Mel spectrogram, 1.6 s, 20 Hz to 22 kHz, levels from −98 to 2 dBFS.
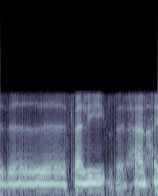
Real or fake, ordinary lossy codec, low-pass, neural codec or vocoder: fake; Opus, 24 kbps; 3.6 kHz; autoencoder, 22.05 kHz, a latent of 192 numbers a frame, VITS, trained on many speakers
